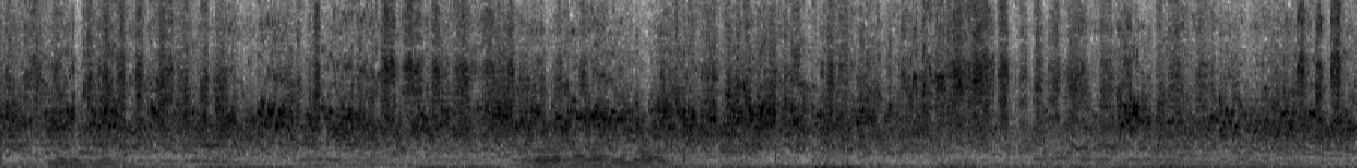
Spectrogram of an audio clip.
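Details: Budgerigar colony singing: a dense, high chattering warble full of quick chirps, with a few clearer rising and falling whistled notes standing out midway.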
